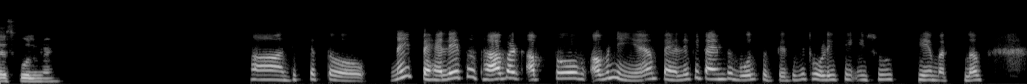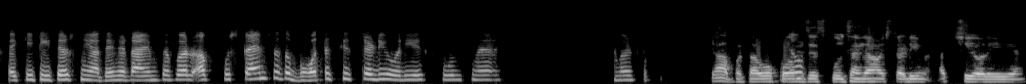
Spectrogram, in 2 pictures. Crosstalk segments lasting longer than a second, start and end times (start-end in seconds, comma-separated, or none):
none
